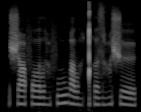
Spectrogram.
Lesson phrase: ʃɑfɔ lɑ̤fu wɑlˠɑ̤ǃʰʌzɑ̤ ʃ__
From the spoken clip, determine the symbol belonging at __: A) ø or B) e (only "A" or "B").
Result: A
